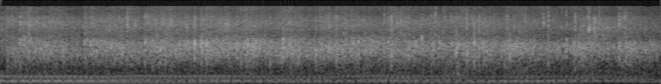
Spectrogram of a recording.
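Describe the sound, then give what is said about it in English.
A church audience claps for God's word after a prayer, a dense, steady wash of applause that holds an even loudness throughout, with low sustained tones humming underneath and no voices. “Come on, why don't you clap your hands for God's word?”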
